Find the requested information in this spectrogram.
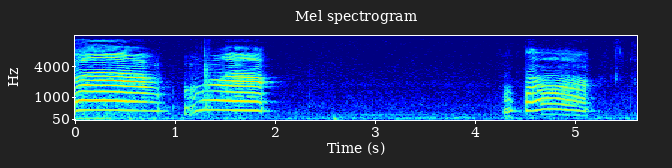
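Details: Siamese cat meowing three times, two loud, bright meows close together at the start, then a pause before a third, slightly rising and falling meow.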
